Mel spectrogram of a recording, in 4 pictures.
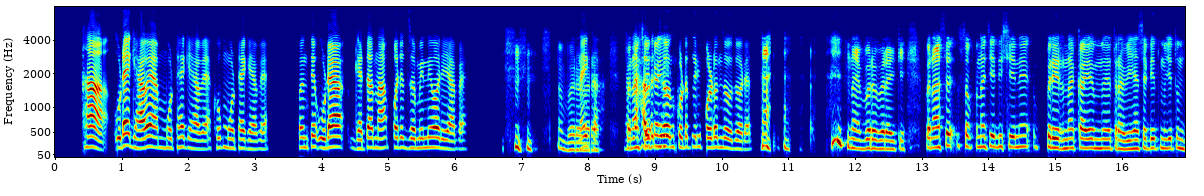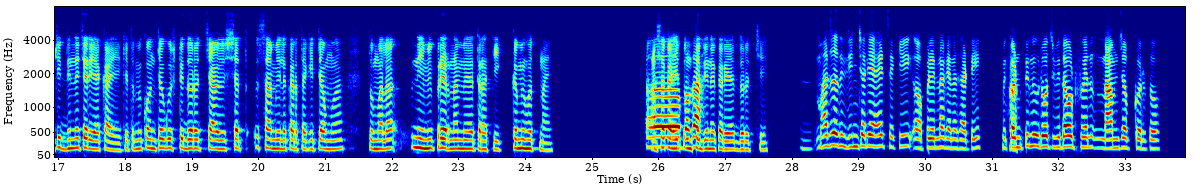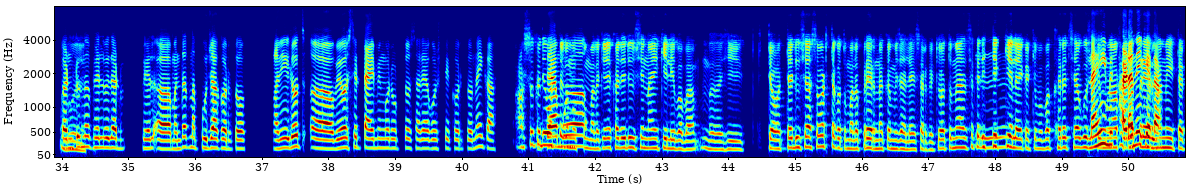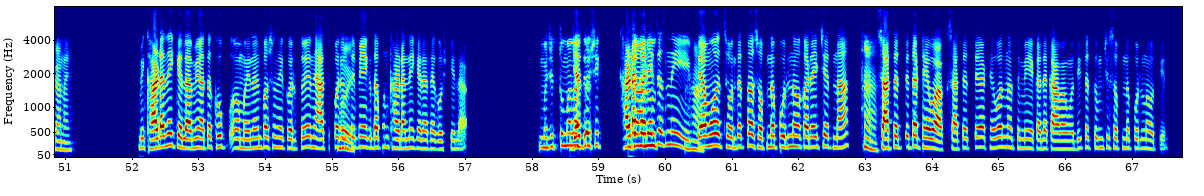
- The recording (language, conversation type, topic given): Marathi, podcast, तुम्हाला स्वप्ने साध्य करण्याची प्रेरणा कुठून मिळते?
- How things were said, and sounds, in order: chuckle; laughing while speaking: "नाही तर हवेत जाऊन कुठेतरी पडून जाऊ जोरात"; chuckle; "दिनचर्या" said as "दिनकर्या"; in English: "कंटिन्यू"; in English: "कंटिन्यू"; in English: "चेक"; tapping; "सातत्य" said as "सातत्यता"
